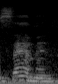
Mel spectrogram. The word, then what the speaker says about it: salmon: The L is silent in salmon.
